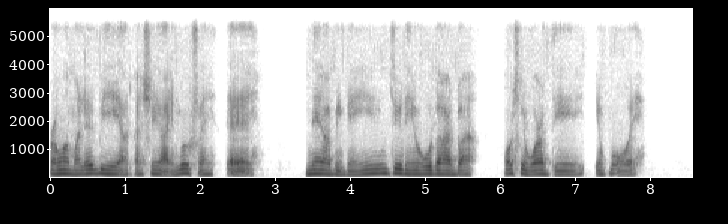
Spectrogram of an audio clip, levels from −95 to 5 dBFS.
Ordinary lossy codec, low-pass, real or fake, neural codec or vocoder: none; 5.4 kHz; fake; codec, 24 kHz, 0.9 kbps, WavTokenizer, small release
